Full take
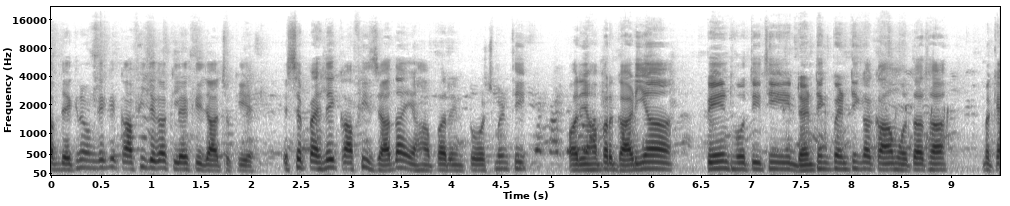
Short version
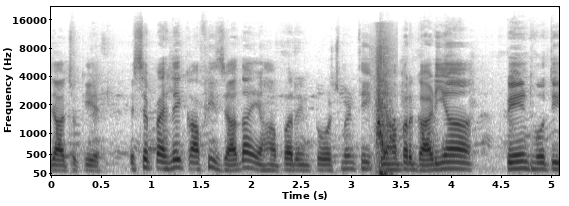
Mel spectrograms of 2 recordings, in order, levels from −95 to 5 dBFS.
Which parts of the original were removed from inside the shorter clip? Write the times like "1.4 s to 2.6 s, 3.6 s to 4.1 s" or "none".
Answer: 4.8 s to 5.3 s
